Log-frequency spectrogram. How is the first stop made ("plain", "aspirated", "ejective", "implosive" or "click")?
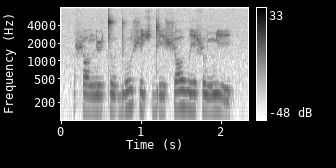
plain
